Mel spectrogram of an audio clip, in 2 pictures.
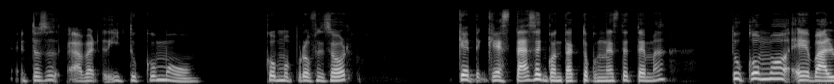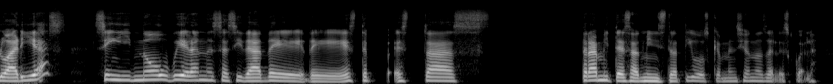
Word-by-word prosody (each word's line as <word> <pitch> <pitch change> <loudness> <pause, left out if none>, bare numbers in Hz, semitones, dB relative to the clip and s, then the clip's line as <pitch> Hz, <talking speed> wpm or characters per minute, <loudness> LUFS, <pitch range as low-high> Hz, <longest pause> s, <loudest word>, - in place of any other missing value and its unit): Entonces, 185 +4 -6
a - - -2
ver, 170 0 -3
y 180 - -7
tú 175 +2 -7
cómo 165 -8 -3 0.6
cómo 185 -3 -1
profesor 180 +3 0 1.0
que 220 -1 +4
que 190 - -2
estás 175 +2 +4
en 235 -5 +6
contacto 175 +1 +1
con 165 +2 -2
este 170 +3 -1
tema, 180 +6 -2 0.6
¿tú 265 -2 -1
cómo 260 -1 +3
evaluarías 180 - +4 0.2
si 210 -3 -2
no 205 +2 0
hubiera 210 -2 +3
necesidad 180 -4 0
de 160 -4 0
de 135 -1 -2
este 165 +1 -6 0.2
estas 165 0 -3 0.9
trámites 190 -4 +3
administrativos 150 +1 -2
que 150 - -13
mencionas 155 +2 -10
de 150 - -6
la - - -14
escuela? 140 - -15
175 Hz, 120 wpm, -21 LUFS, 160-195 Hz, 1.0 s, en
